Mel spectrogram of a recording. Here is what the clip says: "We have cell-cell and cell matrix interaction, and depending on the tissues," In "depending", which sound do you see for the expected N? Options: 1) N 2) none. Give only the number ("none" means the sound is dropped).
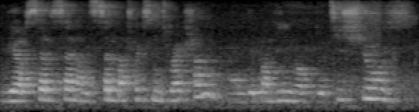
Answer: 2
